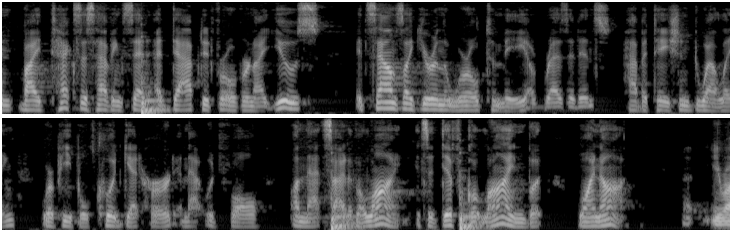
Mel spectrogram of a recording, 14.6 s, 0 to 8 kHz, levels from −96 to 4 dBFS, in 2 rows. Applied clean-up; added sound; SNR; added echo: classical method spectral subtraction.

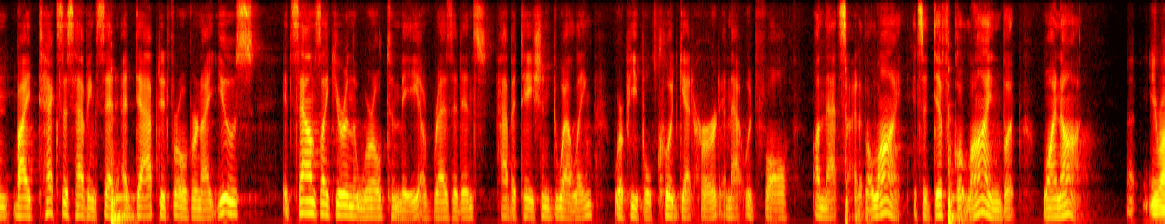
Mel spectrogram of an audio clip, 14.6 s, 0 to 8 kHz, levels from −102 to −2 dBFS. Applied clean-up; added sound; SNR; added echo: neural mask model RNNoise.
